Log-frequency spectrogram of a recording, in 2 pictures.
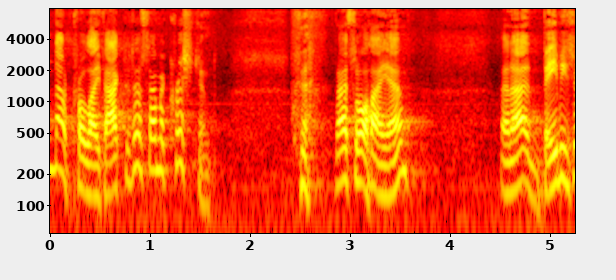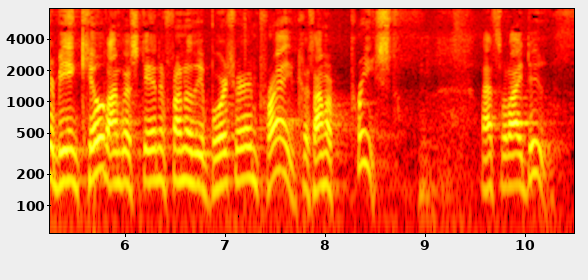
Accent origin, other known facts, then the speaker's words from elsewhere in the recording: United States; Now, I'm an American. I'm proud to be American.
